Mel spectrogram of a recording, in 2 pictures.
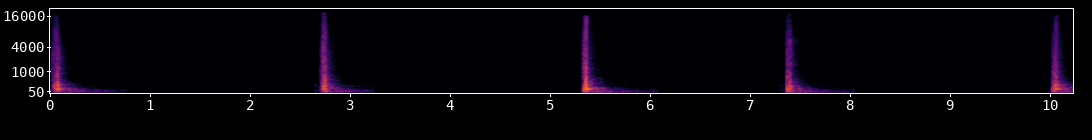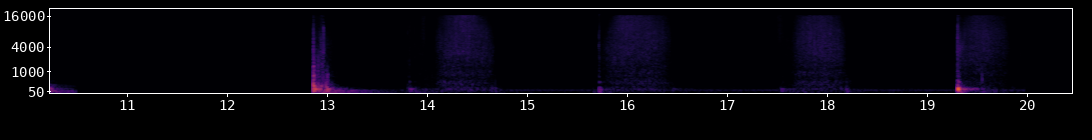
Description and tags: phone book drop on table and push
Dropping a phone book on a table and giving it a little push.
Recorded with H5 Zoom with NTG-3 mic.
Please note: No phone books were harmed in the making of the audio (sorry about the trees).
phone, white, push, drag, yellow, pages, book, drop, table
